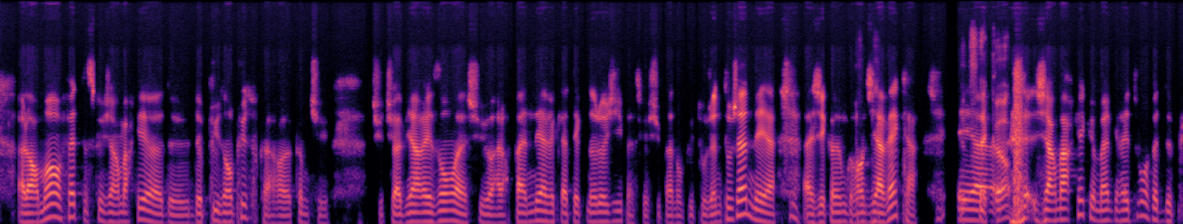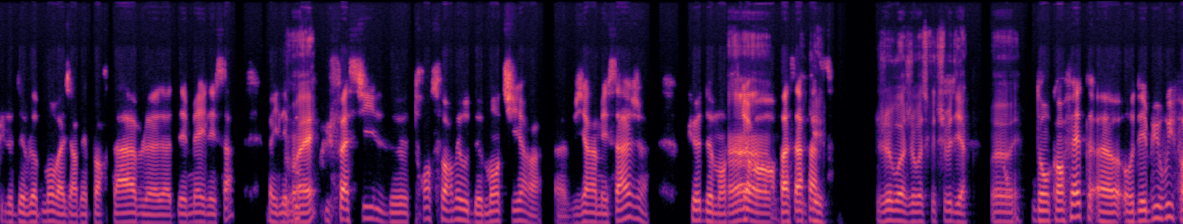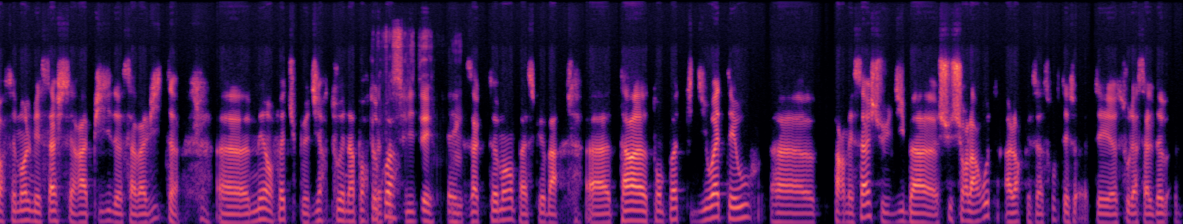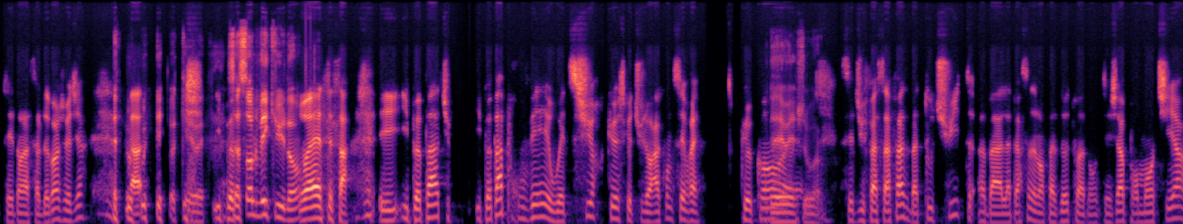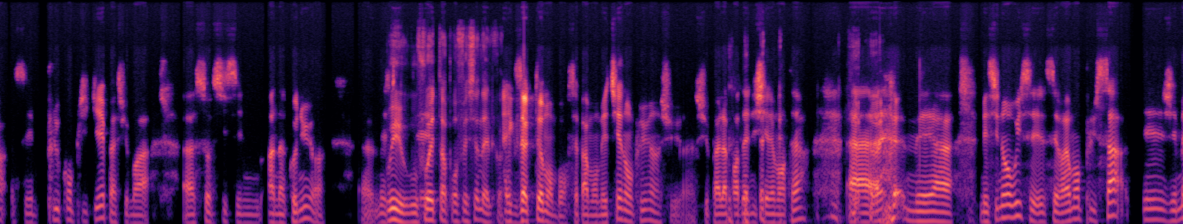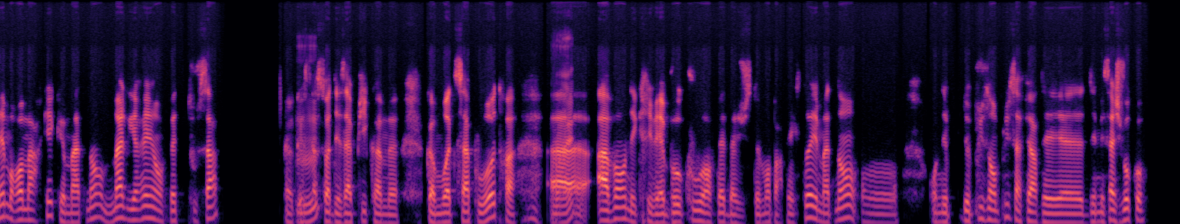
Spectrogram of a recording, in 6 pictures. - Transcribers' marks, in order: stressed: "né"; chuckle; drawn out: "Ah !"; laughing while speaking: "Oui"; laughing while speaking: "il"; laugh; laughing while speaking: "Ouais"; chuckle
- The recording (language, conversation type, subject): French, podcast, Tu préfères parler en face ou par message, et pourquoi ?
